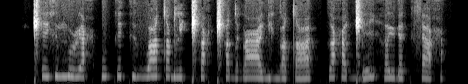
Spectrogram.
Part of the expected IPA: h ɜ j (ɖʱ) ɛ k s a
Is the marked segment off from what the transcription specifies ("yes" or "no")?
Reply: yes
